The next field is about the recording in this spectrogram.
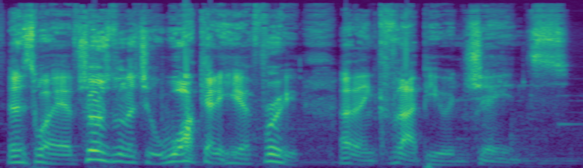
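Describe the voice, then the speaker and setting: A man's voice: medium pitch, big pitch swings, fast talker, fairly bright tone, soft background music, pitched below the performer's own voice. A man voicing a stern, suspicious expedition commander for a fan-made game series, speaking formally and with authority. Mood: stern, commanding.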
